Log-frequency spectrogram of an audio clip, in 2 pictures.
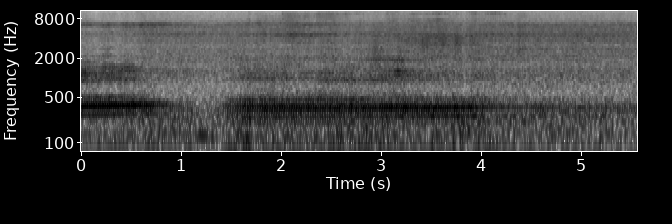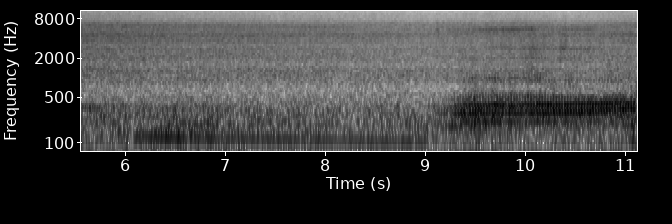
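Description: A Royal Enfield 650 motorcycle rides steadily with a loud, continuous engine drone and wind rush, the tone rising and falling between gears.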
